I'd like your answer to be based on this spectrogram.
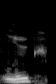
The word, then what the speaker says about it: Louque: You can find me on Twitter at Jake Luke. My last name is spelled L-O-U-Q-U-E for some reason.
